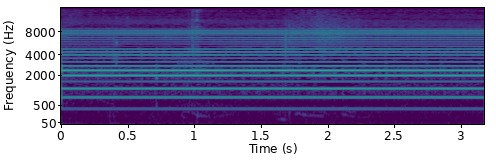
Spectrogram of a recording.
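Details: Homemade AM transmitter in a light bulb housing, modulated by a temporary low-tone oscillator, heard on a portable radio: clean, steady low buzzing tone at constant pitch and level; working, frequency now about 1,600 kHz instead of 1,400 kHz.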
